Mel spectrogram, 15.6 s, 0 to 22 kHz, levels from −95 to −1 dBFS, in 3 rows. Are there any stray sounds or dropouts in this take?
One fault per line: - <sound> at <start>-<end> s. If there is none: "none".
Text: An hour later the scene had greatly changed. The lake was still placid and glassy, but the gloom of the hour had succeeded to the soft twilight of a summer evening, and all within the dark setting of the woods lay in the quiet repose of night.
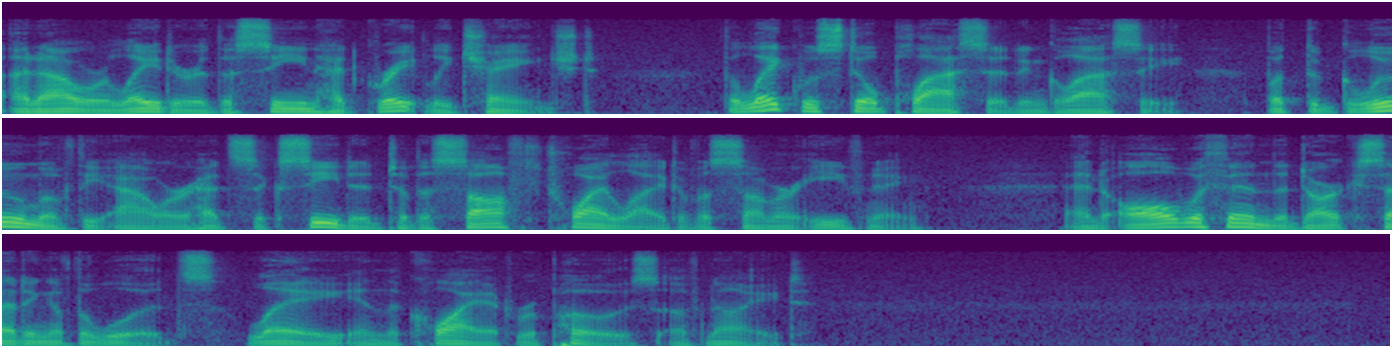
none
